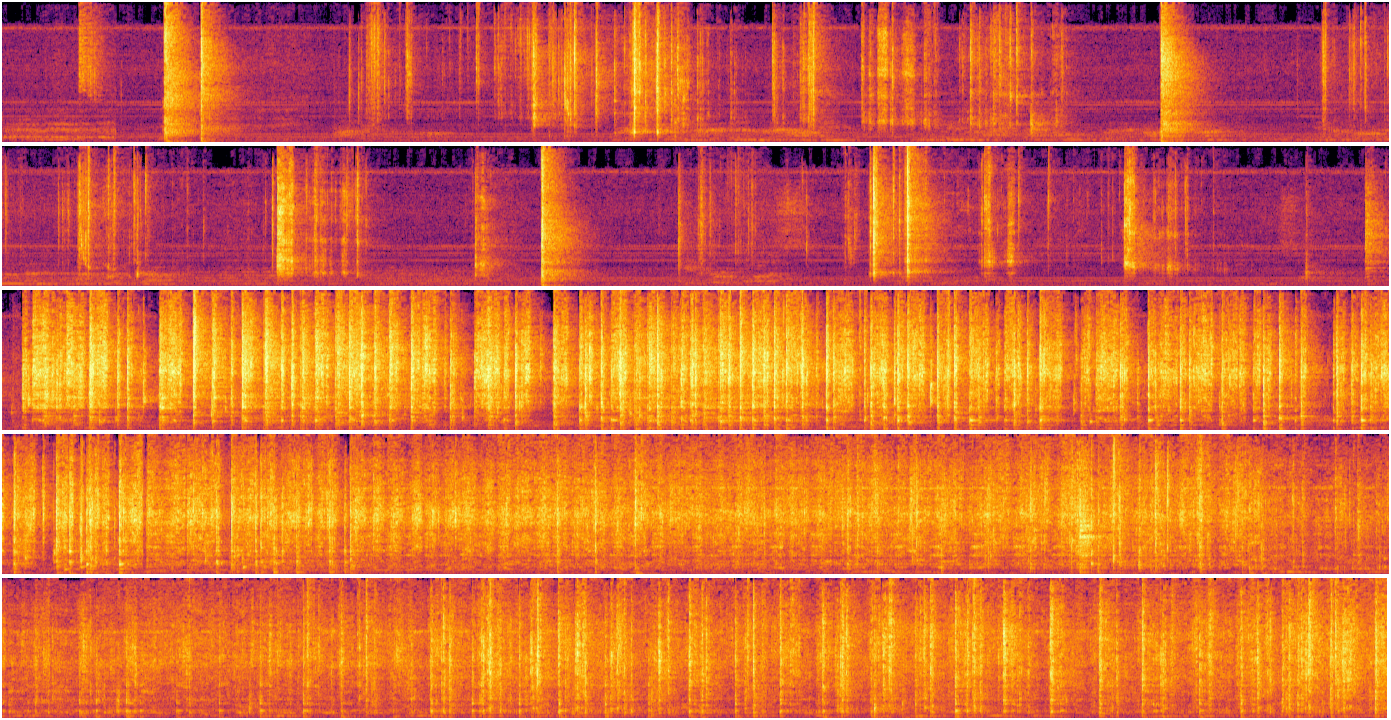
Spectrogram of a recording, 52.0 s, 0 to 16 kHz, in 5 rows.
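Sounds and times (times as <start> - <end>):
utensil scraping mixing bowl: 4.6 - 8.0, 20.6 - 51.9.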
